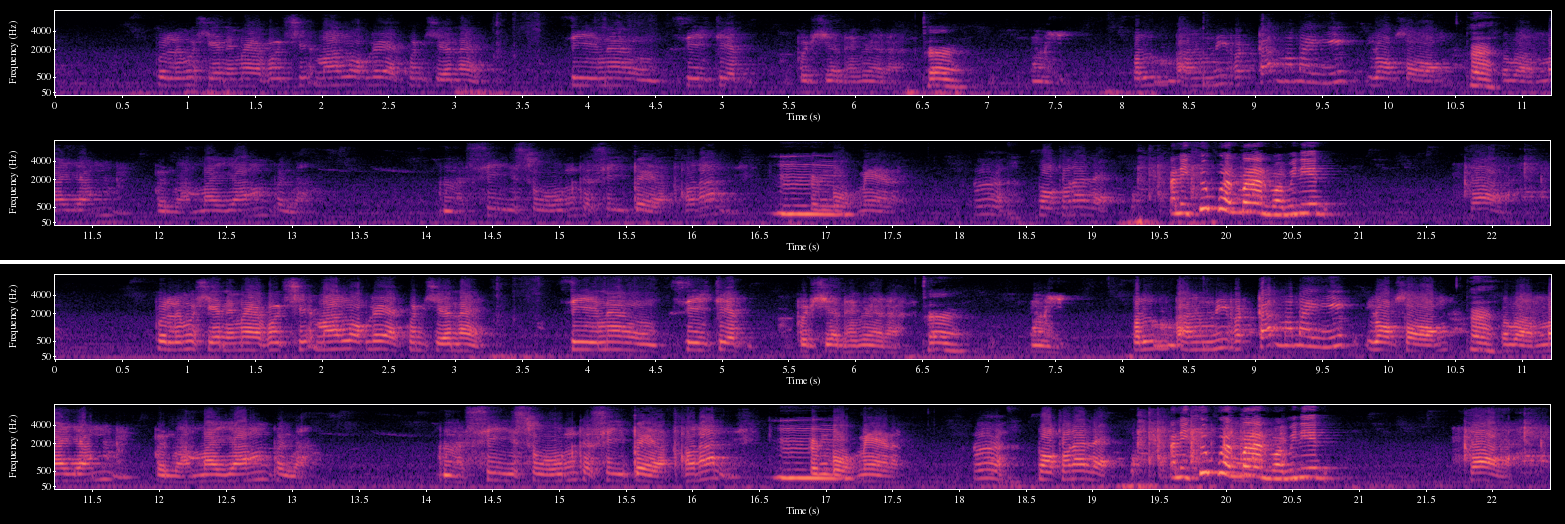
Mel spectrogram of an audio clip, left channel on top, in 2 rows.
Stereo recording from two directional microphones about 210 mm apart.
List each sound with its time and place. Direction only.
0.8 s a woman's voice: 50° right (ahead or behind)
6.5 s speech: centre (ahead or behind)
7.3 s a woman's voice: 50° right (ahead or behind)
10.6 s speech: centre (ahead or behind)
10.8 s a woman's voice: 50° right (ahead or behind)
19.8 s speech: centre (ahead or behind)
21.7 s speech: 50° right (ahead or behind)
